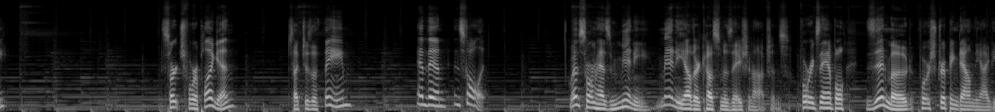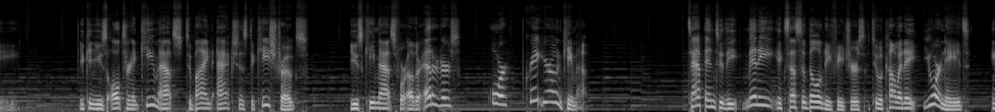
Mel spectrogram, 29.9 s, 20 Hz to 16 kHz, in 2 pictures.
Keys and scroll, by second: 8.6 ctrl+`.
